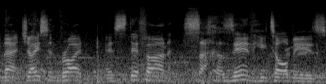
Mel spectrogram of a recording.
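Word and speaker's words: Sarrazin: Jason Bright and Stefan Sachazen, he told me is how you say it.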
